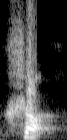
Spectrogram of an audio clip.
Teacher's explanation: षट्कोण वाला श होता है आपका मूर्धन। तो जब जब जीभ ऊपर टर्न होकर मूर्धन में लगती है श तब निकलता है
